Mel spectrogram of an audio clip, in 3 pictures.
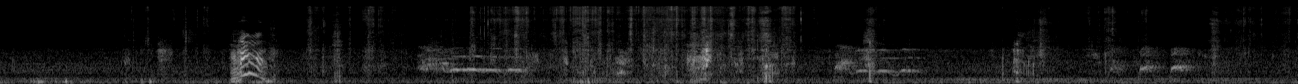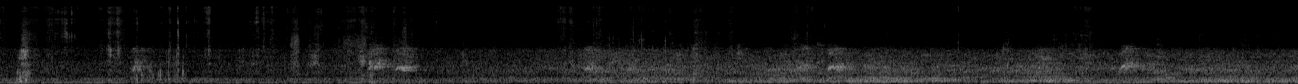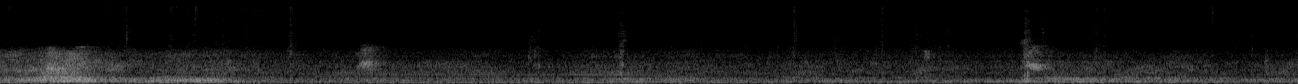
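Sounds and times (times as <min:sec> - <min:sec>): dogs scuffling on grass: 0:01.2 - 0:09.0, 0:09.9 - 0:29.7, 0:30.9 - 0:38.9.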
